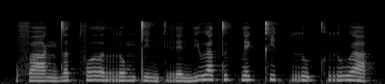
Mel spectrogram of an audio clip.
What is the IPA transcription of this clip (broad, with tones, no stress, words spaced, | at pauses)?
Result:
faː˧ŋda˦˥t̚fɤː˥˩ ro˧mti˩˦nkre˩˦n jɯ˥˩a̯tɯ˥˩k̚le˥˩k̚tʰi˥˩t̚ pru˥˩ʔkʰru˥˩a̯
